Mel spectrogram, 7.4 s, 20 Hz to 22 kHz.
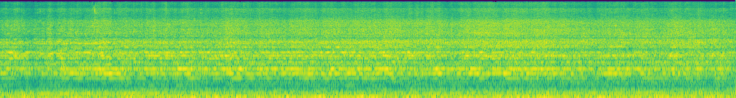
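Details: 2018 Jeep Renegade with a loud continuous low rumbling grind and metallic ringing on top; happens about once or twice a year and stops after shifting into reverse or after a few minutes; cause unknown, owner wonders if something is stuck.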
